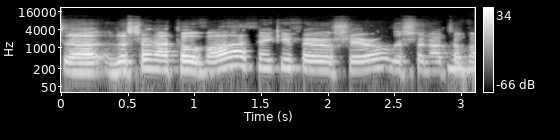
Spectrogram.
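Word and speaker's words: לשנה טובה: And our friend Pharaoh Cheryl says, how do you pronounce that? It's Lashana Tova.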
